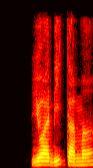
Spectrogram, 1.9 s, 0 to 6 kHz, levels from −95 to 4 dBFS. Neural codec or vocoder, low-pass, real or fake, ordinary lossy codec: none; 5.4 kHz; real; AAC, 32 kbps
